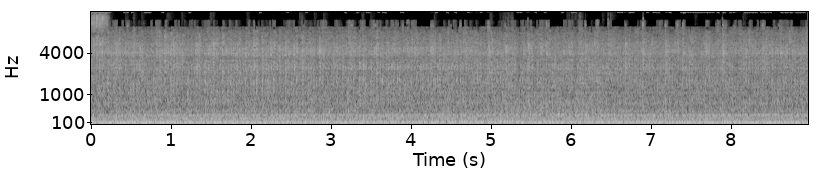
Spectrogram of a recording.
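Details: Aurrtech 18 lb portable washing machine, model AU0003, running: loud low rumble with a steady thump about twice a second throughout; owner reports loud noise during use, cause unclear.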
